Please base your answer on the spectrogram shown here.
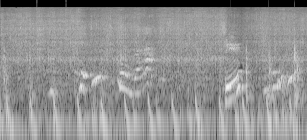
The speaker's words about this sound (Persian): سوسه که سرخ کردیم و بقیهش هم داریم سرخ میکنیم.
